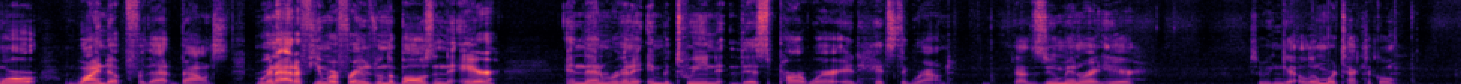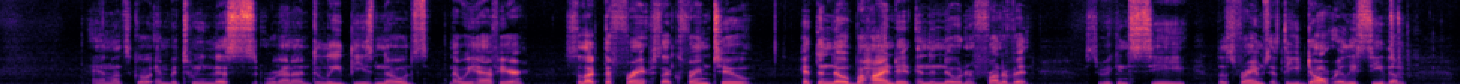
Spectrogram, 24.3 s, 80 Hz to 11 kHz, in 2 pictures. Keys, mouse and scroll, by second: 7.8 middle click, 8.1-8.5 scroll up 1, 8.5-9.1 scroll down 1, 9.1 middle click, 9.4-9.9 scroll up 1, 9.9 middle click, 10.8 e, 11.4 b, 21.3 middle click.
